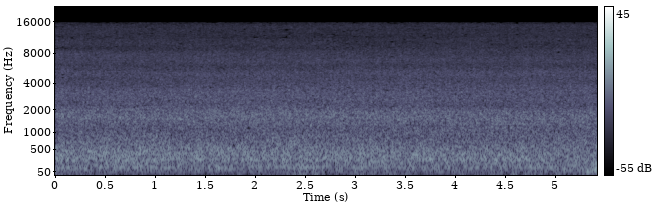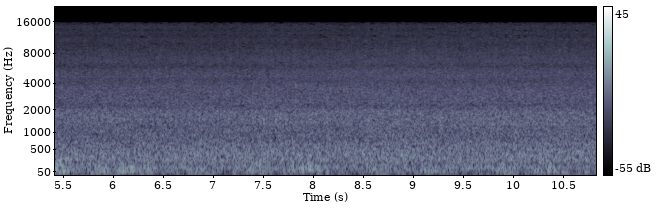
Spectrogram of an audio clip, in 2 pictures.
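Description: Steady rush of fountain water pouring over the edge of a shallow reflecting pool and down a stepped cascade.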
